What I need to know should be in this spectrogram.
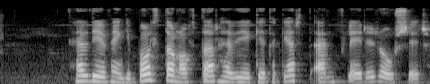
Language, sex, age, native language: Icelandic, female, 40-49, Icelandic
